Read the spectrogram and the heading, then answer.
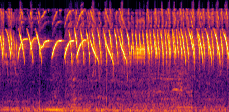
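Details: Canary masteran song, two in one: bouncing, arched whistled notes in quick succession merging into a dense, continuous rapid trill, high and loud.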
